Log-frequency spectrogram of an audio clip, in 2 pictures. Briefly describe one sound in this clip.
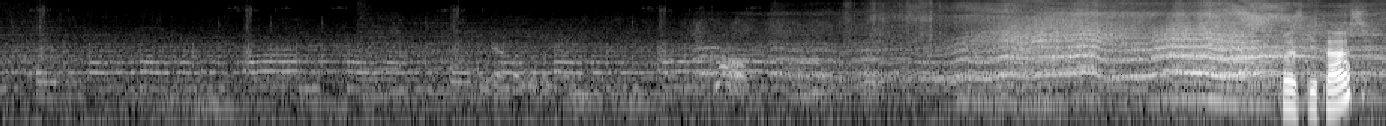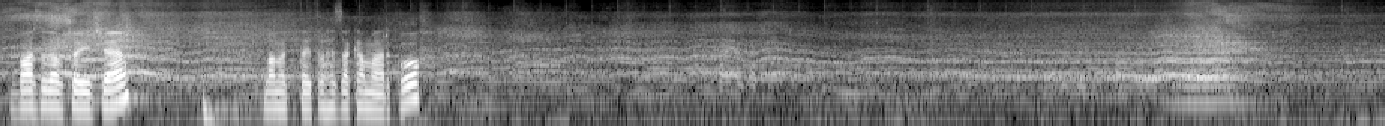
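A small drone's motors whine steadily and rev up and down sharply.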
